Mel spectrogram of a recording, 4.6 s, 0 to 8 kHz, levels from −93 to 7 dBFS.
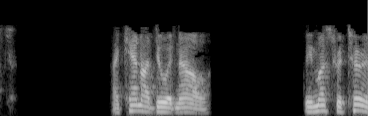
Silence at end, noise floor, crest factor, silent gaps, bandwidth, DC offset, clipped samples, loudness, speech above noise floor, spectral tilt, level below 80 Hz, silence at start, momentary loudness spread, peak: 0 s; under -90 dBFS; 18 dB; 2.68-3.72 s; 4.2 kHz; under 0.1%; under 0.1%; -21 LUFS; over 70 dB; -11.5 dB/octave; -60 dBFS; 1.4 s; 12 LU; -6 dBFS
